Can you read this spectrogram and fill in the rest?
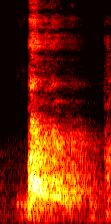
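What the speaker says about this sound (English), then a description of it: "Oh no, he's barking." A single loud, close dog bark aimed at a television indoors, sharp and brief, followed by a short softer sound as it trails off.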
